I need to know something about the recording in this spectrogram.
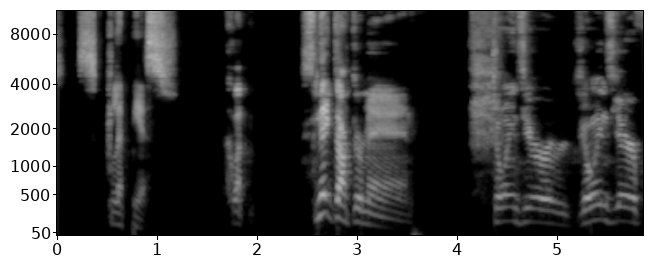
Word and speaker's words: Asclepius: I knew how to say this. What? I said hard C. Yeah. Clepsius. Asclepius.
